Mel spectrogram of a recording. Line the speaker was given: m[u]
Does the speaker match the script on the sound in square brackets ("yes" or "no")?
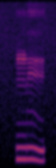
no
